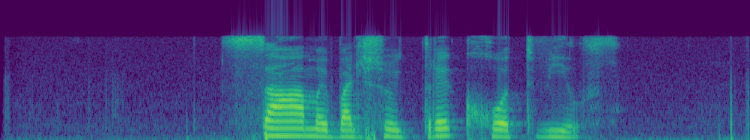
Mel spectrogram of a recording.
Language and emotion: Russian, positive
